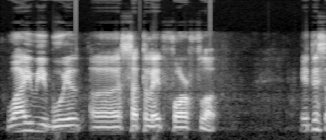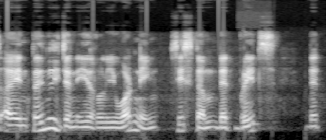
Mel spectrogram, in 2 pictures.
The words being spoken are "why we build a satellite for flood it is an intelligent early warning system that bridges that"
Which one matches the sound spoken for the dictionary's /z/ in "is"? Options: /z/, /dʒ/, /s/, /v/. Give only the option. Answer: /s/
